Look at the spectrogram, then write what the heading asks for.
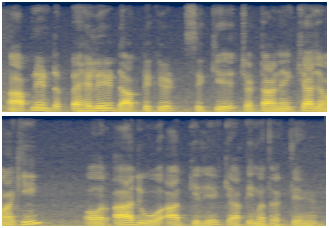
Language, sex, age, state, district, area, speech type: Urdu, male, 18-30, Delhi, South Delhi, urban, spontaneous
